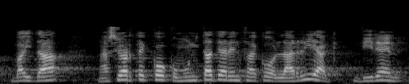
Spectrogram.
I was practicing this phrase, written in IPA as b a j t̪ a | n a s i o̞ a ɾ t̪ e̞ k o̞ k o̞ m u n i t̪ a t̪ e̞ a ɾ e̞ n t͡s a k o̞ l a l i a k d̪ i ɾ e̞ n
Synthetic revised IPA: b a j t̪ a | n a s i o̞ a ɾ t̪ e̞ k o̞ k o̞ m u n i t̪ a t̪ e̞ a ɾ e̞ n t͡s a k o̞ l a r i a k d̪ i ɾ e̞ n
